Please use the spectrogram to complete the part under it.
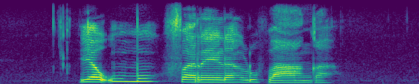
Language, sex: Venda, male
